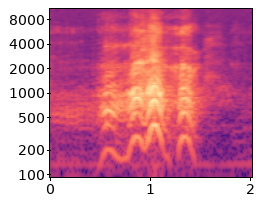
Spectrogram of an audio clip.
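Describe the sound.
A dog growls and barks in a few short, harmonic bursts that rise and fall in pitch, moderately loud and heard alone without talk.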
